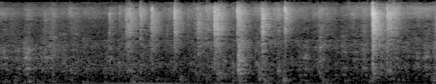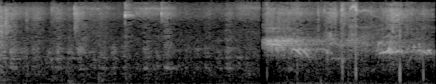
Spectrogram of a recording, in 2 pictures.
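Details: Cocker Spaniel puppy and an adult Cocker Spaniel on a night walk: quick rhythmic panting puffs, then sharp clicks and rustling, with a man's voice speaking nearby.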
